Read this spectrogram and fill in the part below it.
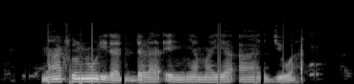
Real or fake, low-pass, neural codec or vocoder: real; 7.2 kHz; none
